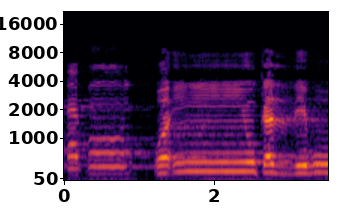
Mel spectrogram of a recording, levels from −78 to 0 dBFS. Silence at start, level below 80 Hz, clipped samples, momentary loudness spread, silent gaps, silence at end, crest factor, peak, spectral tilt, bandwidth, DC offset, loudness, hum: 0 s; -64 dBFS; under 0.1%; 13 LU; none; 0 s; 20 dB; -8 dBFS; -4 dB/octave; 10 kHz; under 0.1%; -27 LUFS; none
